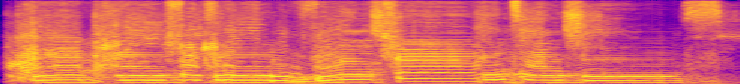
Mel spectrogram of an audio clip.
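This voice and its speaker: A woman's sung line comes out as a demonic layered voice, dropped low and thickened by stacked synth effects. The sound is gravelly and dragged out slowly, and a full music track plays behind it. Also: expressive. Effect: demonic layered voice, pitched down and thickened by vocal synth plugins. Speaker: singer. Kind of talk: slow, drawn-out sung vocal. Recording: studio vocal inside a song mix, music behind.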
